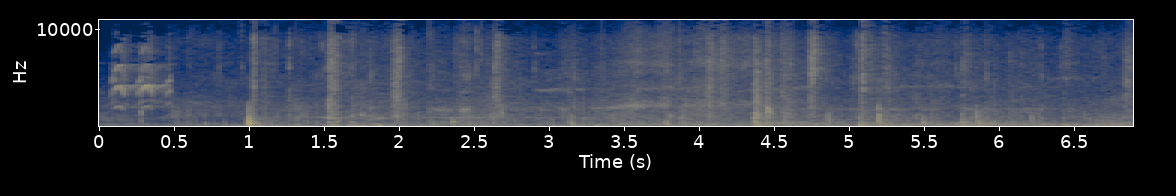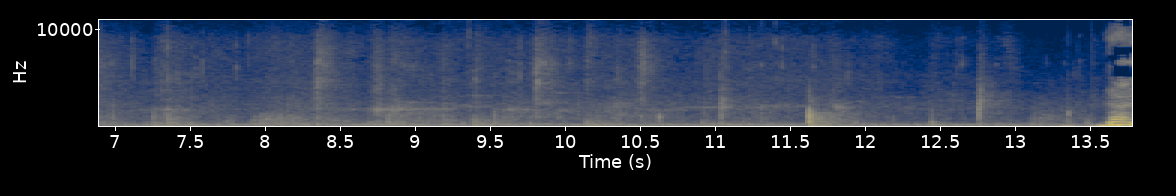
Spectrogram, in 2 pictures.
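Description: Footsteps walk over cobblestones outdoors.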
